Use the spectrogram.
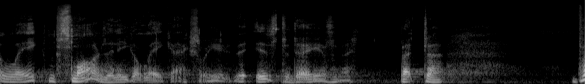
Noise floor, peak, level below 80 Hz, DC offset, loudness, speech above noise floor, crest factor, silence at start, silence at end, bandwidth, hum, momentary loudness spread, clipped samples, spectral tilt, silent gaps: -63 dBFS; -6 dBFS; -68 dBFS; under 0.1%; -32 LUFS; 31 dB; 26 dB; 0 s; 0 s; 17.5 kHz; none; 19 LU; under 0.1%; -5.5 dB/octave; none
